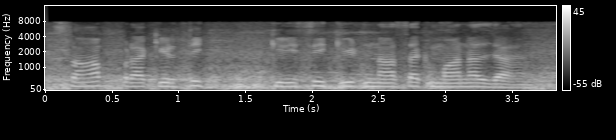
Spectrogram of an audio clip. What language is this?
Magahi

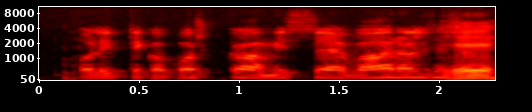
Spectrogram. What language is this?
Finnish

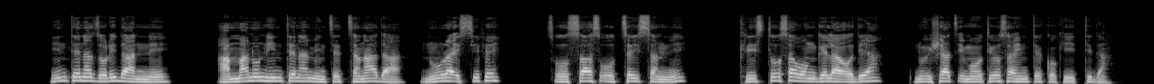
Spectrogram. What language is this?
Gofa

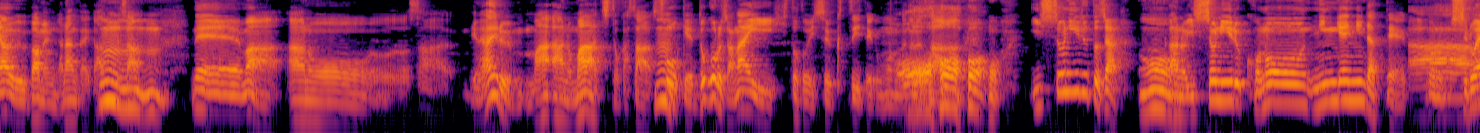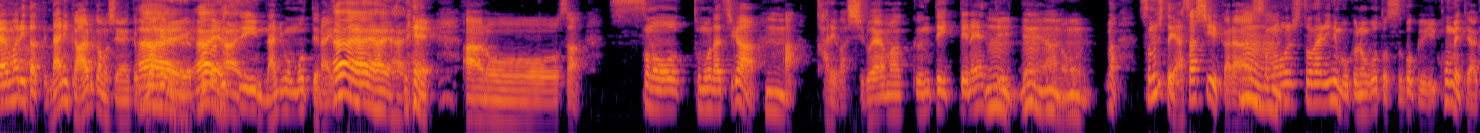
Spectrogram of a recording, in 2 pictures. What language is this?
Japanese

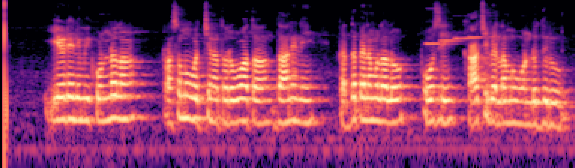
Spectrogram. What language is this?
Telugu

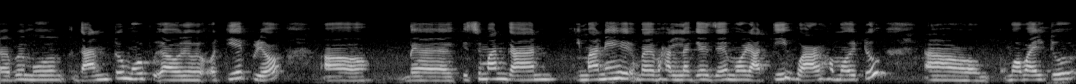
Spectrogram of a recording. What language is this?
Assamese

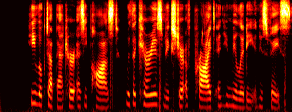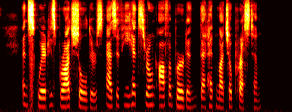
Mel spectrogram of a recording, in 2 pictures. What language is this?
English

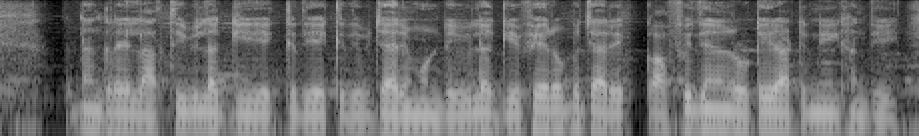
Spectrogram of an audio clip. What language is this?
Dogri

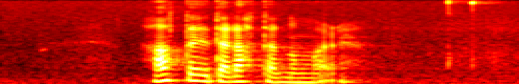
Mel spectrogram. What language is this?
Faroese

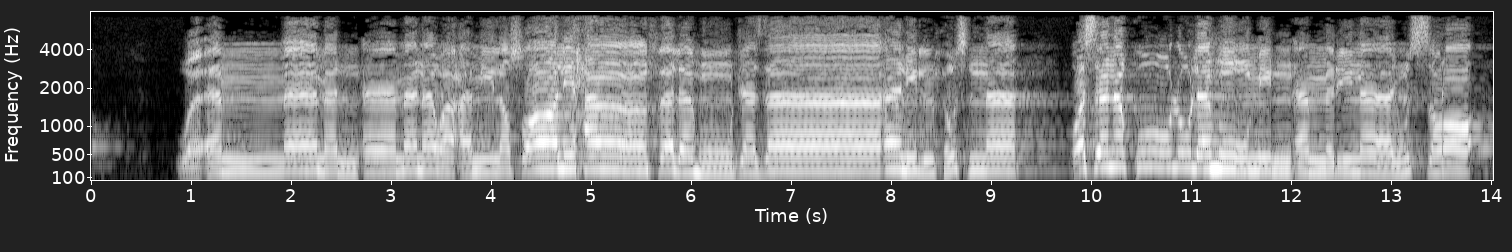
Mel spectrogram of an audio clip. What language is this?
Arabic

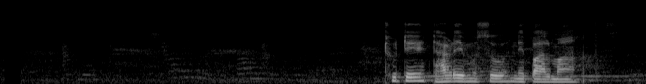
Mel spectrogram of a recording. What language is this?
Nepali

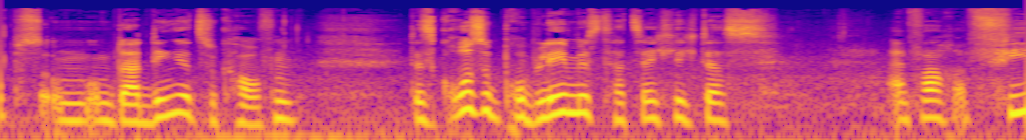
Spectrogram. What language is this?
German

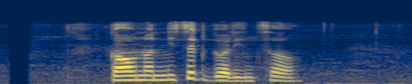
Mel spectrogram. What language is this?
Nepali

